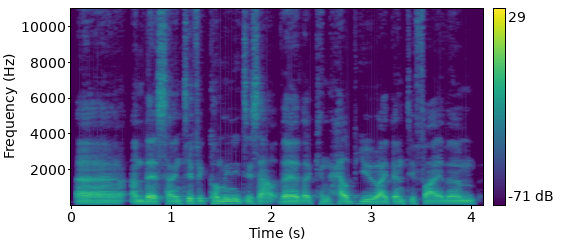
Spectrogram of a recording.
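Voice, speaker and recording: A man with a Spanish accent and a deep, relaxed, dark voice. He speaks as a game developer giving conversational interview answers, working out his phrasing as he goes and often repeating words. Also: brisk. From Spain.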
